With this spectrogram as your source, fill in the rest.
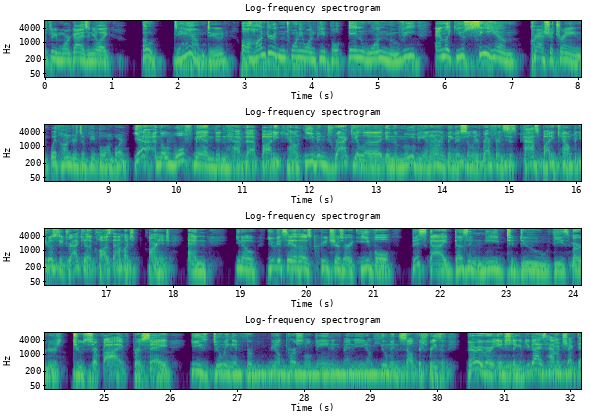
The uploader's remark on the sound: This episode was recorded in the car on the way back from Wondercon so deal.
